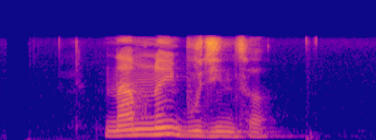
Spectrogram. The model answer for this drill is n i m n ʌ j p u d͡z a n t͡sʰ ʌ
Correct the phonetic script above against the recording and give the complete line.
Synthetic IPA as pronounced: n a m n ʌ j b u d͡z i n t͡sʰ ʌ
